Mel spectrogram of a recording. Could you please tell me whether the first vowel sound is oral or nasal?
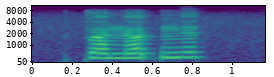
oral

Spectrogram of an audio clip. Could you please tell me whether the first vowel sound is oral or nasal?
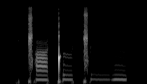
oral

